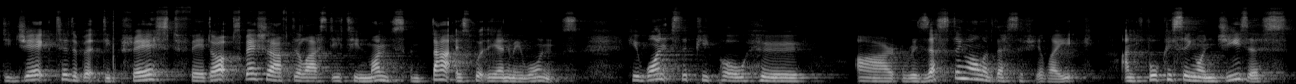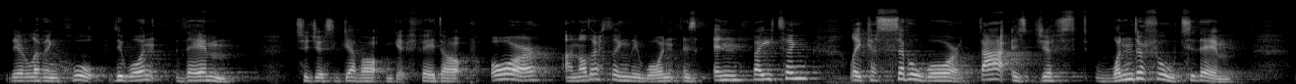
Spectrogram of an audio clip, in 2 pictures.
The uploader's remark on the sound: Preached at Living Fountain 31st October 2021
